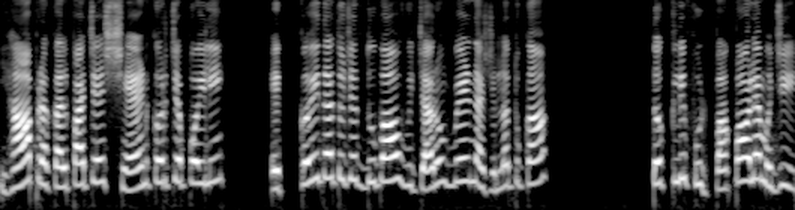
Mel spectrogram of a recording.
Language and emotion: Goan Konkani, angry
